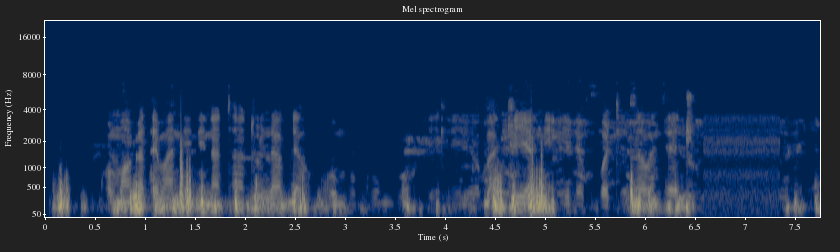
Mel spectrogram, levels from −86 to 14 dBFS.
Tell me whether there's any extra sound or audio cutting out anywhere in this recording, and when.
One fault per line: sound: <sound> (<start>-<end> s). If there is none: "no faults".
no faults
